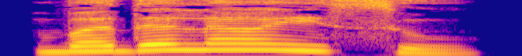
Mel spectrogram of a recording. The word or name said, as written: ಬದಲಾಯಿಸು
